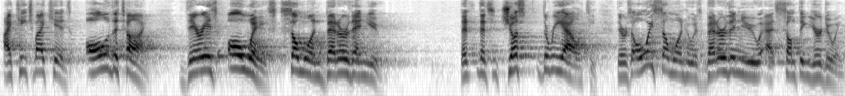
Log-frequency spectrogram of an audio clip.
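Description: High-voiced male preacher in an echoing hall. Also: animated, moderate pace, darkish tone. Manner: asks rhetorical questions and repeats key points for emphasis. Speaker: pastor. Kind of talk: sermon. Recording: long reverb of a large hall.

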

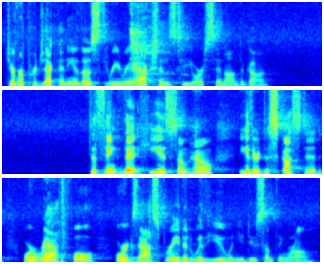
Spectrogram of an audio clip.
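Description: A man's voice: medium pitch, fairly even intonation, moderate pace, dark tone. A man preaching a sermon, earnest and searching, asking his congregation questions and addressing them as friends. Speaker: pastor.

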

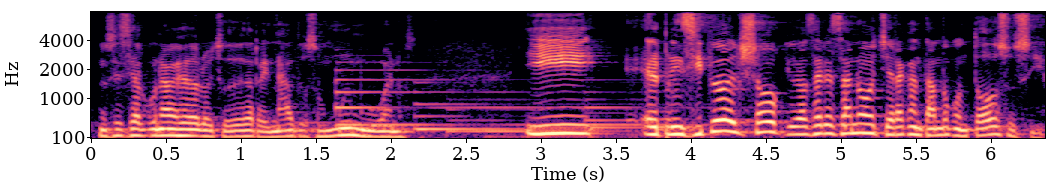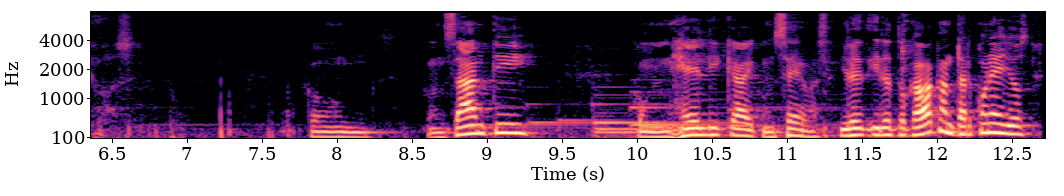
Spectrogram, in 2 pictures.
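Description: Animated man storytelling over soft guitar. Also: a little high, a little fast. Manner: animated, swings between loud emphasis and soft hushed lines. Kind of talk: heartfelt storytelling to an audience. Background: soft guitar music.

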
